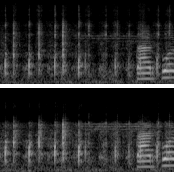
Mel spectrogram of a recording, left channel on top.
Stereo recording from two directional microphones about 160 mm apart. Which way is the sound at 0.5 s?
75° left (ahead or behind).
